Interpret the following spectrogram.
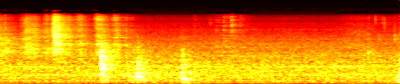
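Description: Metal spatula scraping and clicking against a metal baking sheet as a baked biscuit is pried loose: a handful of short scrapes in the first two seconds, then quiet.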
